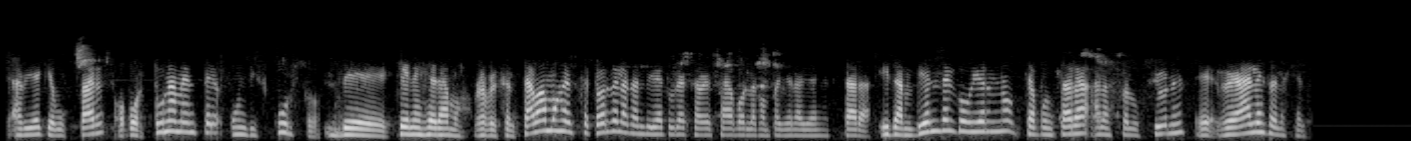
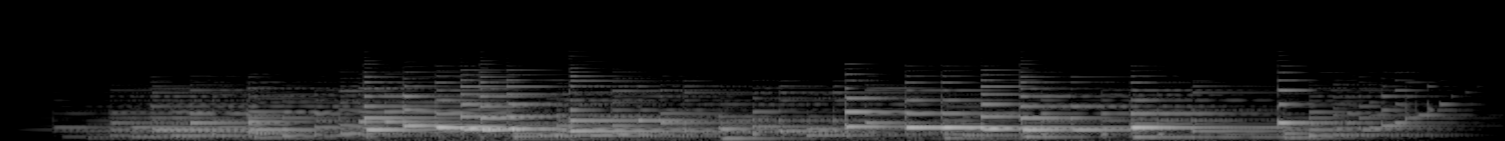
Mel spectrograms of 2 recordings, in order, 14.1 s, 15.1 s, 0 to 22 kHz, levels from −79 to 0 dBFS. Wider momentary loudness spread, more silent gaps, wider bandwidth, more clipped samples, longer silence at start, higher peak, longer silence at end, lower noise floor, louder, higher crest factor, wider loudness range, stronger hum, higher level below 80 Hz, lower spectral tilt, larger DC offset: second, 11 LU vs 14 LU; neither; first, 6.2 kHz vs 5 kHz; neither; second, 0.1 s vs 0.55 s; first, -4 dBFS vs -18 dBFS; first, 1.05 s vs 0.5 s; first, -76 dBFS vs -65 dBFS; first, -21 LUFS vs -34 LUFS; about the same, 18 dB vs 16 dB; second, 4 LU vs 8 LU; neither; about the same, -66 dBFS vs -64 dBFS; about the same, -8 dB/octave vs -7.5 dB/octave; neither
